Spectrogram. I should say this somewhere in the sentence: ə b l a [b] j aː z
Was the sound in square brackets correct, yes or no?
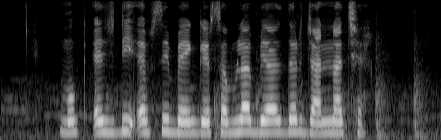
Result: yes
